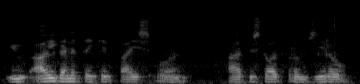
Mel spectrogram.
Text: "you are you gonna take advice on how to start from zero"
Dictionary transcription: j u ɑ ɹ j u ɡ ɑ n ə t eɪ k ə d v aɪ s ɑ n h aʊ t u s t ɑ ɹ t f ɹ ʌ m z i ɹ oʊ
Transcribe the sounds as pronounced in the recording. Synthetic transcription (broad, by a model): j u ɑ w j u ɡ ɑ n ə t eɪ k ə d v aɪ s ɑ n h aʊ t u s t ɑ t f ɹ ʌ m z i ɹ oʊ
